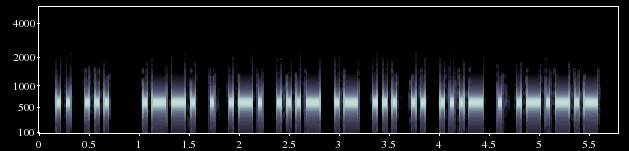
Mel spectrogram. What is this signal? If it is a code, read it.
Morse code, heard as a keyed tone, about 25 wpm, 600 Hz. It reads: IS PERVASIVE.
